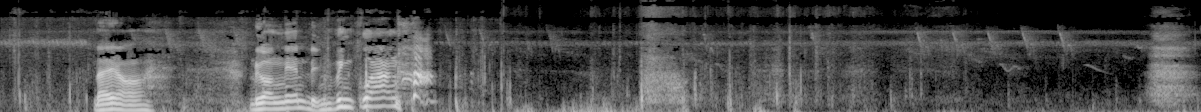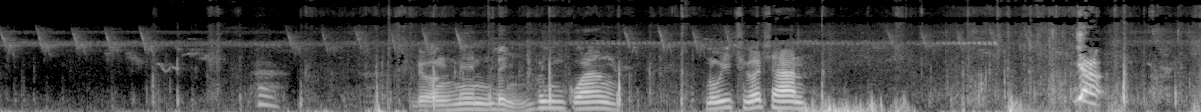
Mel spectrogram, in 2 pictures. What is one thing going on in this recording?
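A young man talks excitedly and close by.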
